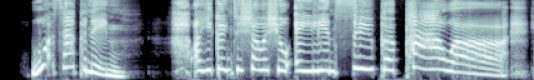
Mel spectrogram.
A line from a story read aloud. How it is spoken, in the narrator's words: asked excitedly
